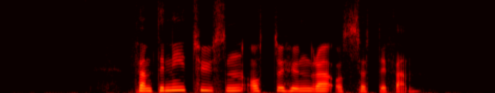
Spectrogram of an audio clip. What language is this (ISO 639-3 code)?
nor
